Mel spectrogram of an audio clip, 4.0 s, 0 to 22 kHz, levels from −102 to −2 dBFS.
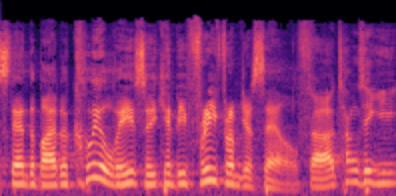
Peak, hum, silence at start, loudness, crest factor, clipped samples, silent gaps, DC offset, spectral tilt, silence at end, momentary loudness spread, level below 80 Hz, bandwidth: -2 dBFS; none; 0 s; -20 LUFS; 20 dB; under 0.1%; none; under 0.1%; -3.5 dB/octave; 0 s; 6 LU; -48 dBFS; 16 kHz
